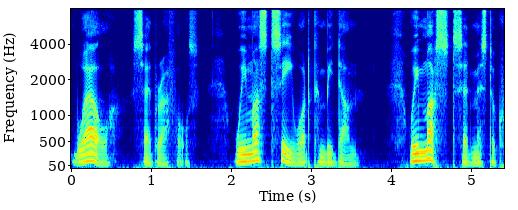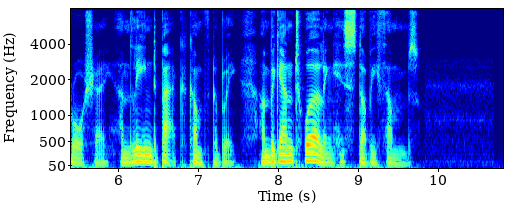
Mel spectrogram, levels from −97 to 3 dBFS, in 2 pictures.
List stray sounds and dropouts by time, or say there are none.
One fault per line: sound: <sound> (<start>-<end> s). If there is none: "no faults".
no faults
